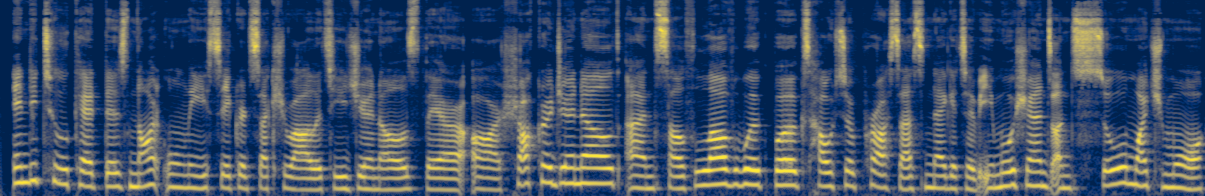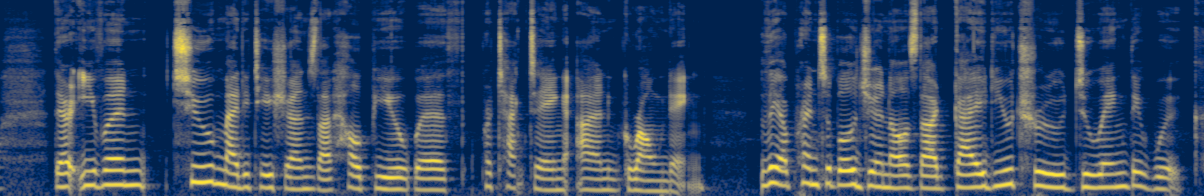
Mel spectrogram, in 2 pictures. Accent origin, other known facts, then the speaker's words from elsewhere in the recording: Trinidad & Tobago; I'm from Toronto, Tobago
